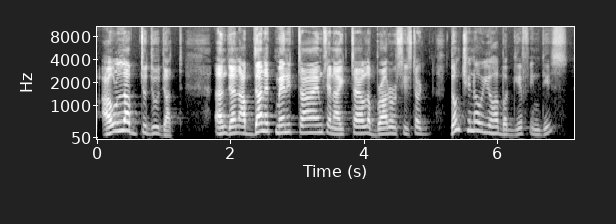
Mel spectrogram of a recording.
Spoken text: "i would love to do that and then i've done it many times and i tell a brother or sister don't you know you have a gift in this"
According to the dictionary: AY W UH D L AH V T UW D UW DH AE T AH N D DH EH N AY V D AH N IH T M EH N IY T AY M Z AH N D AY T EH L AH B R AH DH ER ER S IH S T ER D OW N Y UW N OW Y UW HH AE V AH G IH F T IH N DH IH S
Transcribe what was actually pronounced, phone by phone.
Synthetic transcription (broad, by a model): AY L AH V T UW D UW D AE T AH N D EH N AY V D AH N IH T M EH N IY T AY M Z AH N AY T EH L AH B R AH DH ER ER S IH S T ER D OW N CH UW N OW Y UW HH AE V AH G IH F T IH N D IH S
